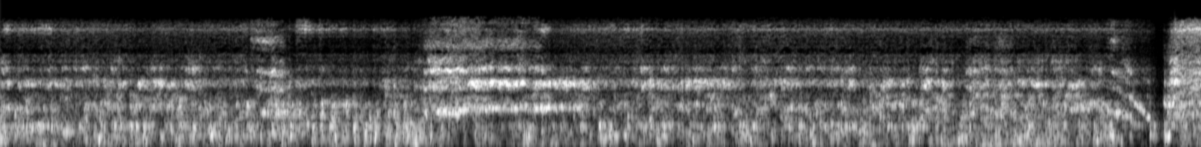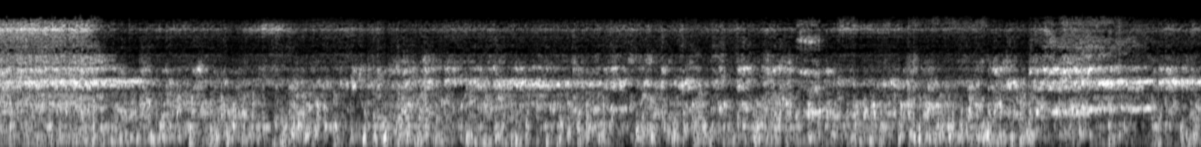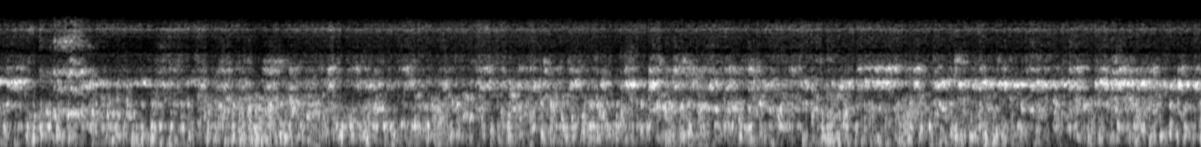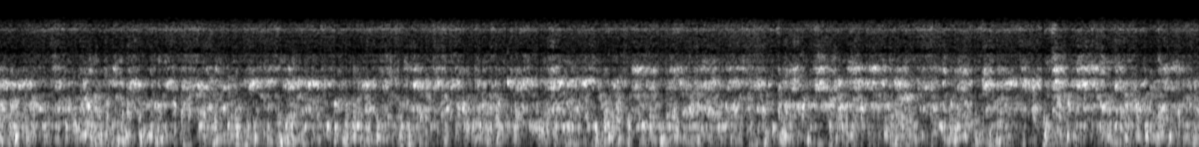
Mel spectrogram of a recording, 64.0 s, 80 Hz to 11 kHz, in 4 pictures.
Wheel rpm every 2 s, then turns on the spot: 230, 230, 230, 230, 230, 230, 230, 170, 220, 230, 230, 230, 230, 230, 230, 230, 220, 230, 230, 230, 230, 230, 230, 230, 230, 230, 230, 230, 230, 230, 230, 230.
none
